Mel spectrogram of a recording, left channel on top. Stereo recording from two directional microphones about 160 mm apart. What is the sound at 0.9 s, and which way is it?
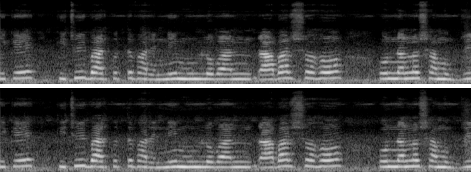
A woman's voice, 10° left (ahead or behind).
